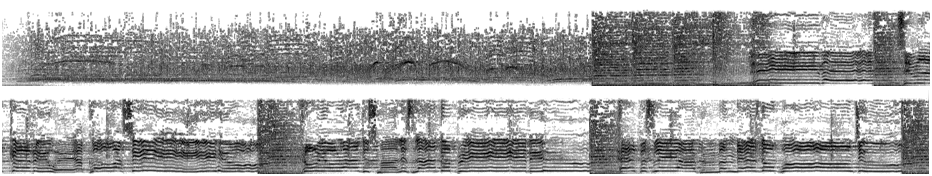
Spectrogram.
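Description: A crowd cheers and applauds for several seconds, then a loud, punchy pop track kicks in with a singer belting over heavy, regular beats and brass-like stabs, in a live televised singing performance by a singer.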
